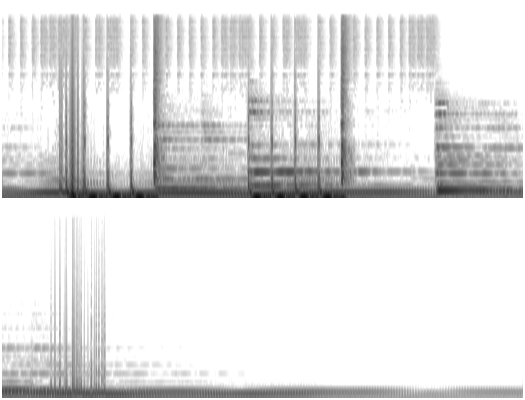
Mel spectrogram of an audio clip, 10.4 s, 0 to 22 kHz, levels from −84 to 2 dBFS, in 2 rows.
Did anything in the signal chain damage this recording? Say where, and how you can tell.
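Yes. Processor overload crackle from the driver or buffer stage at 0.58–0.83 s and 5.7–6.24 s. The processor missed dozens of buffer deadlines in a row, and each buffer of a few milliseconds was skipped, leaving hard-edged jumps in the waveform and dense vertical broadband streaks on a spectrogram.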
